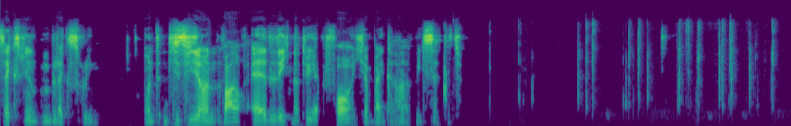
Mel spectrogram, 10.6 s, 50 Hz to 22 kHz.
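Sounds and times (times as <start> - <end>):
speech: 0.0 - 6.2
computer keyboard typing: 6.9 - 10.5.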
